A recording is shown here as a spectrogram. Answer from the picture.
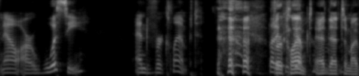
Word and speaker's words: verklempt: The only words I can think of right now are wussy and verklempt. Verklempt. Add that to my vocabulary. Verklempt. Oh, emotional in a way that you can't speak. I have seen you verklempt.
